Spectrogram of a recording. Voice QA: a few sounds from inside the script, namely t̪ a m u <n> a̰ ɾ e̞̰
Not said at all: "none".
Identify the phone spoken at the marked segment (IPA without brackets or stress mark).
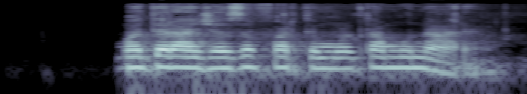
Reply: n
